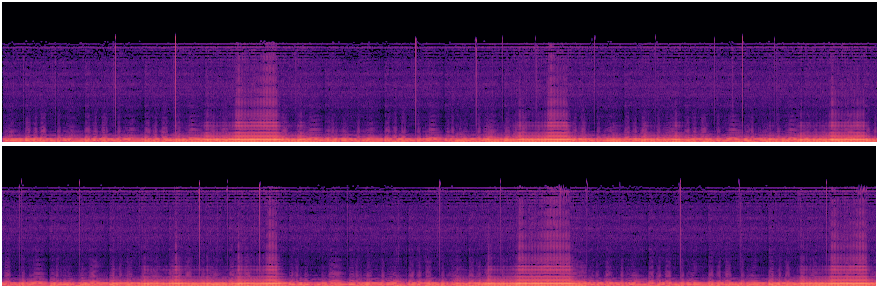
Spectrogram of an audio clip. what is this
VintageSpaceStation Low
Part of assortment of sounds made with my modular synth and effects.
